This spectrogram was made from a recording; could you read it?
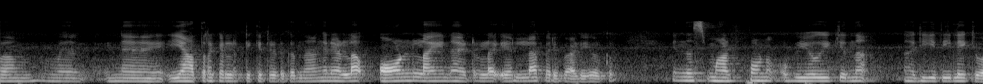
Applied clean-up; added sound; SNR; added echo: none; none; none; none.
